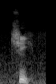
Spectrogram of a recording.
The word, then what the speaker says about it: chi: esse tal de ti se escreve i q I mas se pronuncia ti então vamos tentar descobrir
